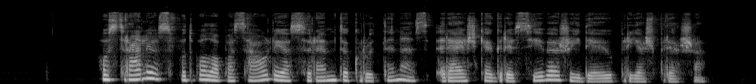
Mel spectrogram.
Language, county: Lithuanian, Alytus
